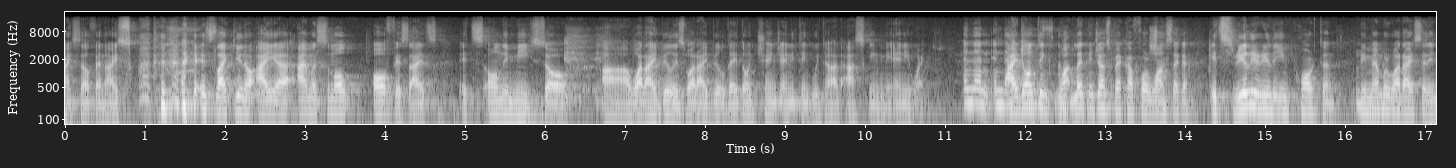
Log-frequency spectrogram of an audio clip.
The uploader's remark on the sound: This was recorded at the 2011 Summer Conference in Washington DC.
